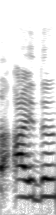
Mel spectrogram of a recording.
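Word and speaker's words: either: हाँ जी, ईदर, नीदर को हम ईदर नीदर भी बोल सकते हैं और आइदर नाइदर भी, हमारा दोनों प्रोनाउंसिएशन ठीक होता है।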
